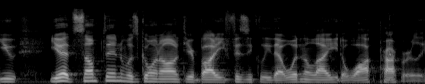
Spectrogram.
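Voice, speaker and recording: A man with an American accent talks at a very fast pace and medium pitch. His pitch varies in an ordinary way, and the recording is very clean with a silent background. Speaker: podcast guest. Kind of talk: casual conversation. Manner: animated.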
